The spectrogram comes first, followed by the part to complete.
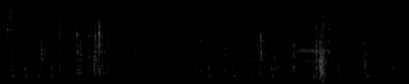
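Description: Near silence with faint clicks and light taps of makeup palettes and brushes being handled, a sharper click about a second in and a short cluster near three seconds. A faint, even ticking runs underneath.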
